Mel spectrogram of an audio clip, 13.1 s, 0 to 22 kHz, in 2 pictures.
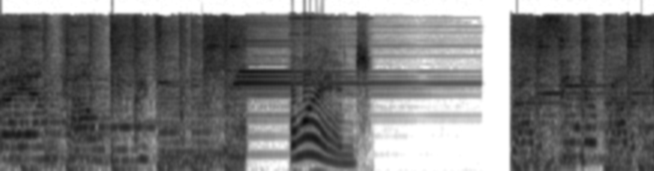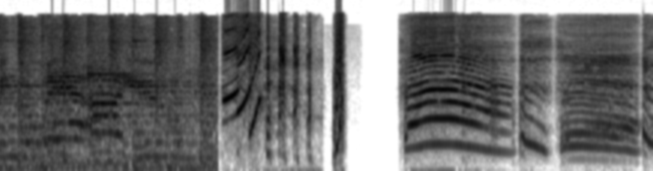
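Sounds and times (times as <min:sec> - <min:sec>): children's song backing music: 0:00.0 - 0:02.3, 0:05.1 - 0:08.7
rising cartoon sound effects: 0:08.8 - 0:09.2
baby crying: 0:10.6 - 0:13.0.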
